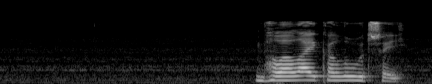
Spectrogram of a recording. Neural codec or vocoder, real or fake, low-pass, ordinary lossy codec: none; real; none; none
